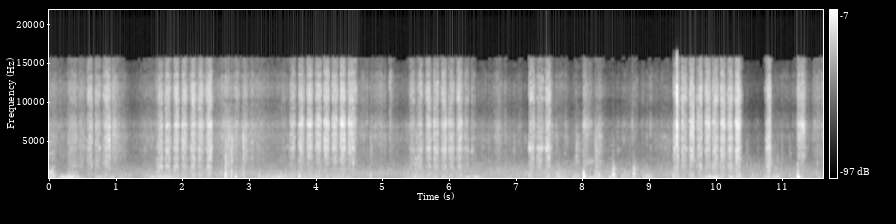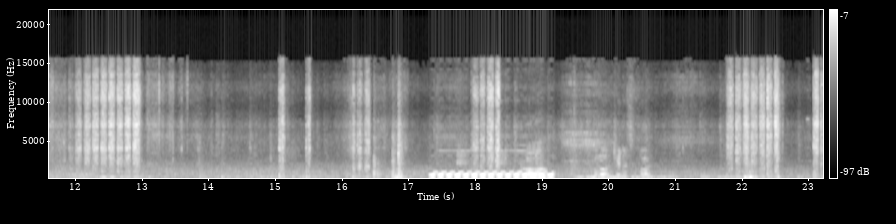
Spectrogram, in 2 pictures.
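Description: A nail file rasps back and forth against a fingernail in short bursts.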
